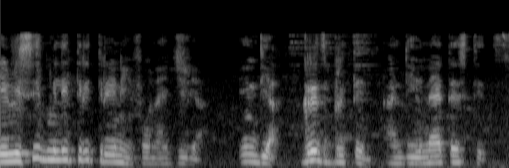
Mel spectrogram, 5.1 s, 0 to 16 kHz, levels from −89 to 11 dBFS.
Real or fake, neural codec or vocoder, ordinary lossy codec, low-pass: real; none; none; 7.2 kHz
